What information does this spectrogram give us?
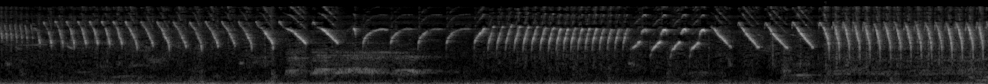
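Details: A male Belgian canary sings continuously: quick pulsed trills, clusters of arching and falling whistled notes, and a closing stretch of loud rhythmic rattling repetitions.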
